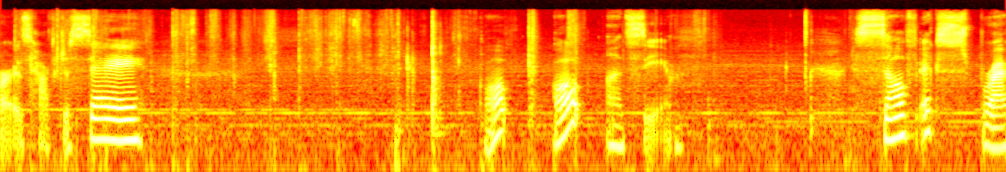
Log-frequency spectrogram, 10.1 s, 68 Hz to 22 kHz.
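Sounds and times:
cards shuffling: 1.7 - 5.8.

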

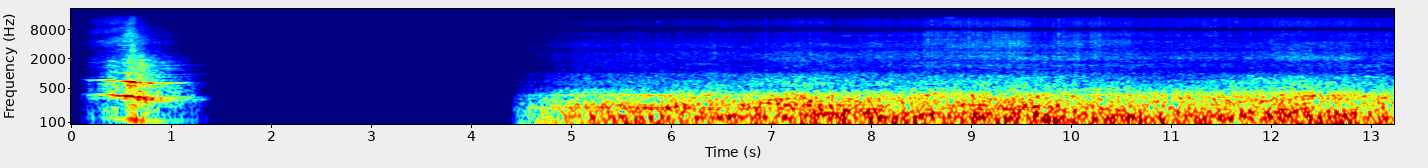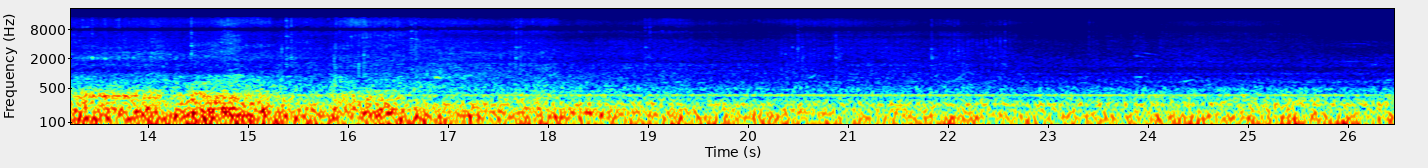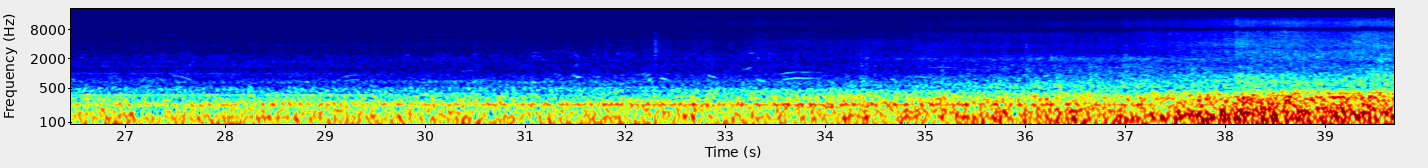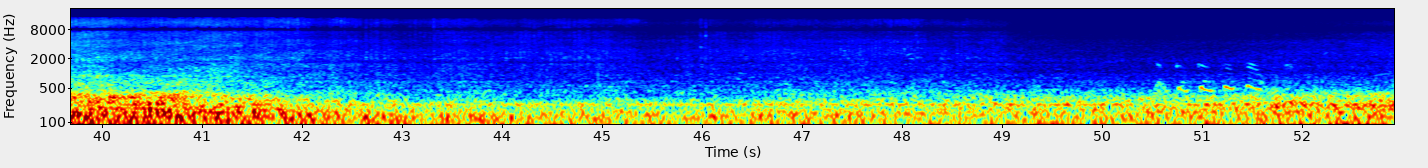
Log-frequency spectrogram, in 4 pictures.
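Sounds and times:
go-kart engines droning: 0.1 - 1.4, 4.5 - 52.9.

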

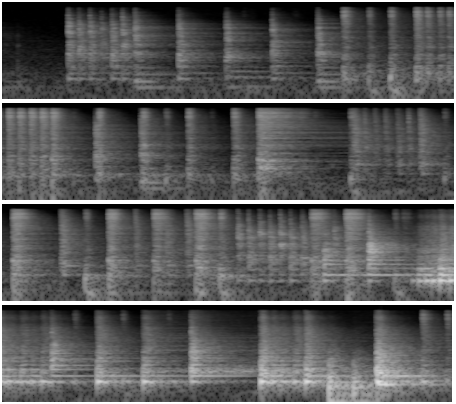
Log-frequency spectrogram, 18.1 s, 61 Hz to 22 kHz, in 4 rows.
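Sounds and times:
drum kit played with sticks: 0.7 - 18.0.

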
